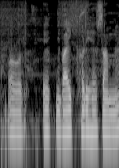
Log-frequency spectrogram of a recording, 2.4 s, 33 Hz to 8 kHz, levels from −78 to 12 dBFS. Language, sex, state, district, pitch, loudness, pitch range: Hindi, male, Jharkhand, Garhwa, 105 Hz, -19 LUFS, 105-110 Hz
